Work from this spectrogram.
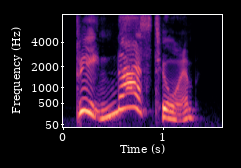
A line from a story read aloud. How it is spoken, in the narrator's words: Dew said, his voice rising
